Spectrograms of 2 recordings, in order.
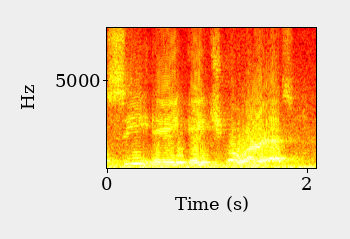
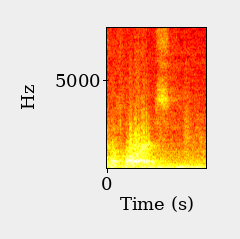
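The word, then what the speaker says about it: Cahors: and he says both Sodom and cohor cahor is spelled c a h o RS both Sodom and cahor and all those Souls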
